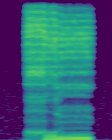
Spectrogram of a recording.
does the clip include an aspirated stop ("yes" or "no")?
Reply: no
